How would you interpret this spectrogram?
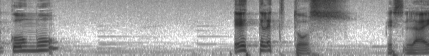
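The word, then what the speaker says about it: ἐκλεκτός: Y la palabra escogidos significa, este está del griego, del griego y se pronuncia como eclectos.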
